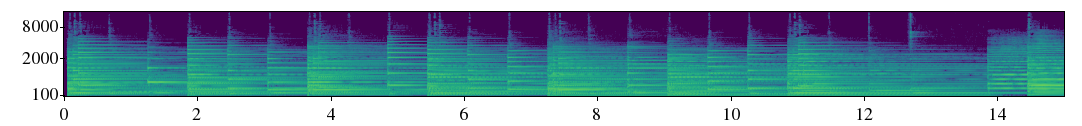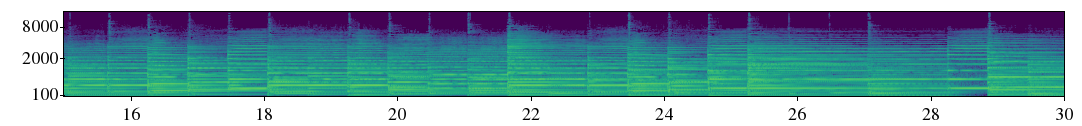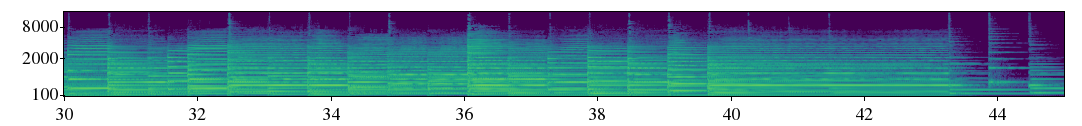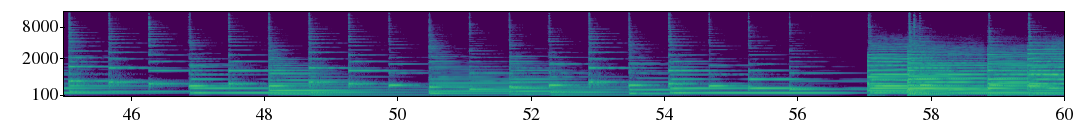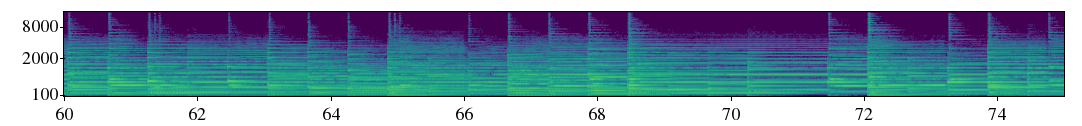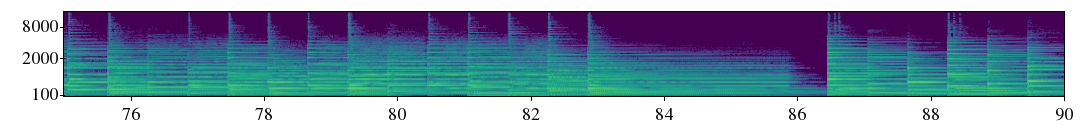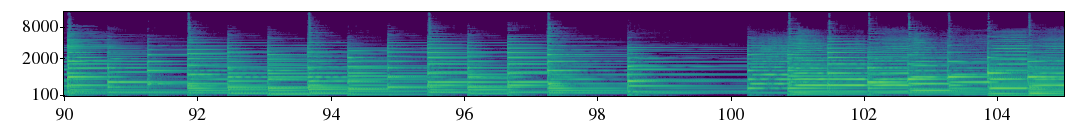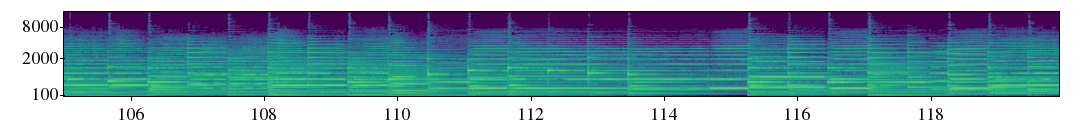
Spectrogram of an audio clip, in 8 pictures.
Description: A meditative Appalachian melody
